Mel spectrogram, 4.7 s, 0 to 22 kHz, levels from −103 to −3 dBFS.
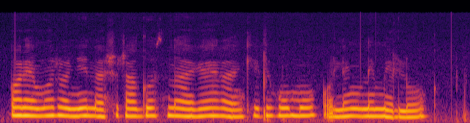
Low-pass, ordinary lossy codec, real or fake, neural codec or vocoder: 14.4 kHz; none; fake; vocoder, 44.1 kHz, 128 mel bands every 256 samples, BigVGAN v2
